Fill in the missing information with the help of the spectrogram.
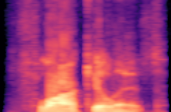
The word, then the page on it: flocculate: American English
